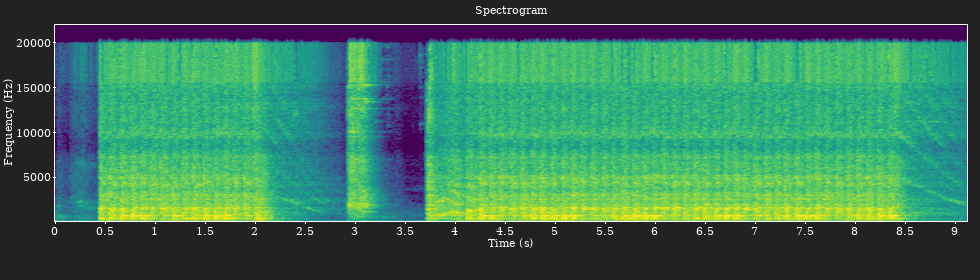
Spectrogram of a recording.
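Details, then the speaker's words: LS V8 swapped into a Datsun 620, on a makeshift jump-box battery and rewired harness. Starter cranks steadily, about three turns a second, twice with no catch or firing; crank-no-start because there is no spark. "Alright, grab some of that brake cleaner and shoot. I'm not getting spark. Okay, no spark."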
